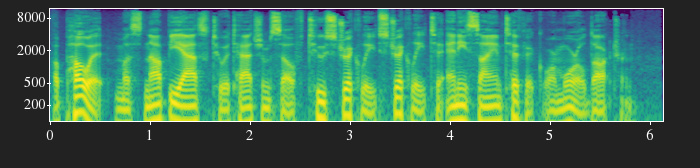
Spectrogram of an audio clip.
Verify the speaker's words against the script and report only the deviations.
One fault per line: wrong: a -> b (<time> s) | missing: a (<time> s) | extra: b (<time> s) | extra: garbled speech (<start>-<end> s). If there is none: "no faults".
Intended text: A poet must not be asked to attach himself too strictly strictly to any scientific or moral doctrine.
no faults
